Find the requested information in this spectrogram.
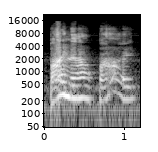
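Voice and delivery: high, slow sing-song goodbye; put-on chirpy voice; mock cheery farewell.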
